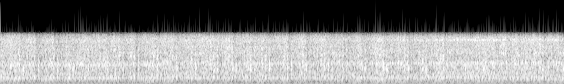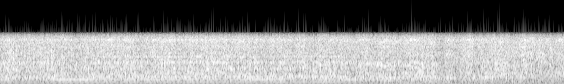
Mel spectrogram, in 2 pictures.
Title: sailboat engine whine noise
